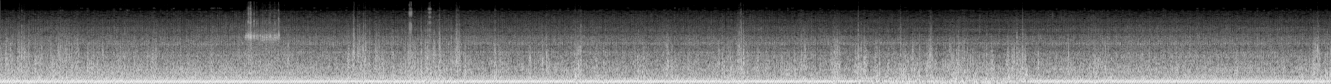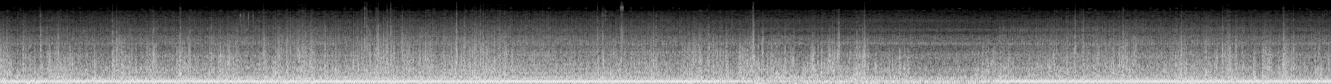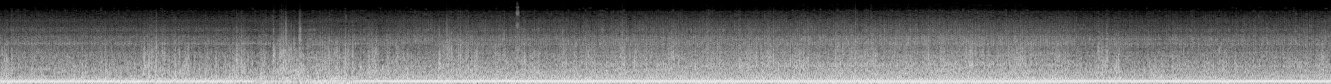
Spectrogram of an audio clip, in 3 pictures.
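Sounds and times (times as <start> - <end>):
motorcycle engine running loud: 0.0 - 39.9.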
